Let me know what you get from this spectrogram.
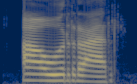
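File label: "ahorrar", Spanish, slow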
